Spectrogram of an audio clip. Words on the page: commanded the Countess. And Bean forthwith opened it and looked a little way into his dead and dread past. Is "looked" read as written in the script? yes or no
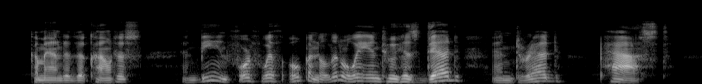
no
